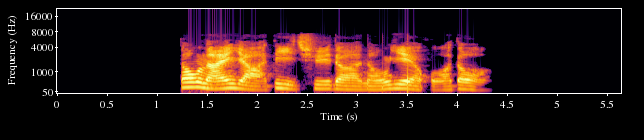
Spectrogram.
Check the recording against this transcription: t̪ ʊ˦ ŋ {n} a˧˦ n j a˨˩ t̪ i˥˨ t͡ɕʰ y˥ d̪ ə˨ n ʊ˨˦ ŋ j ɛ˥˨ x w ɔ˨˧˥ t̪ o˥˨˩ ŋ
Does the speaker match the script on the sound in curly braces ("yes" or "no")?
yes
